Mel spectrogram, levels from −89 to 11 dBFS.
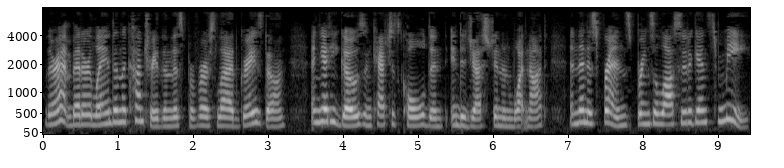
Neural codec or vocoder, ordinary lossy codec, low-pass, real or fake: none; MP3, 32 kbps; 7.2 kHz; real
